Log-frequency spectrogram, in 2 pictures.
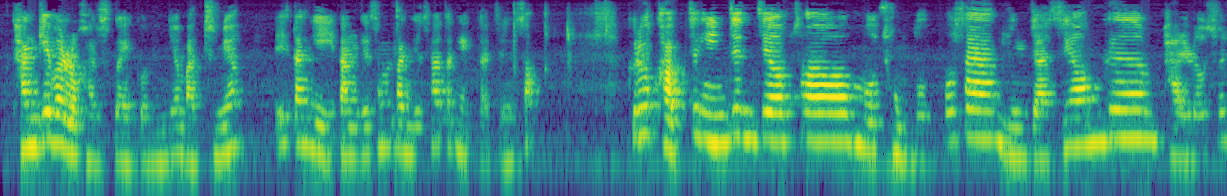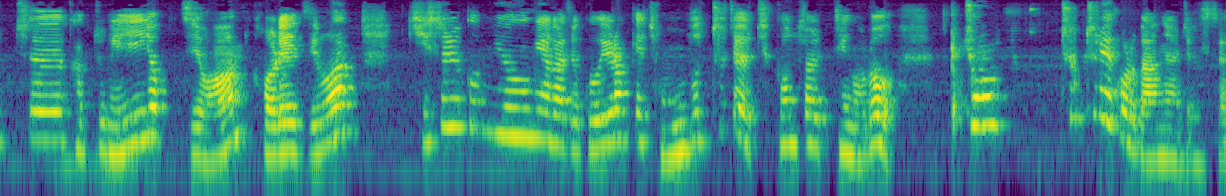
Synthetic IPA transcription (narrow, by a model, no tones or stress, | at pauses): taŋɡebaɭːokaɭs͈uɡaik̚k͈ʌdɯɲomat͡ɕʰɯmjʌn | iɭt͈aŋɡeidaŋɡesʰamdaŋɡesʰadaŋek͈ad͡ʑiesʰʌ | kɯɾiɡokak̚t͡ɕ͈ɯŋind͡ʑɯnd͡ʑiʌp̚sʰʌmːwʌt͡ɕʌŋbupʰosʰaŋjund͡ʑaɕʰiwʌŋɡɯmpaɭːosʰut͡ɕʰɯkak̚t͡ɕ͈oŋeiʎjʌp̚t͡ɕ͈iwʌnkʌɾe̞d͡ʑiwʌn | kisʰuɭɡumjuŋe̞ɡad͡ʑiɡoiɾʌkʰe̞t͡ɕʌŋbutʰud͡ʑet͡ɕʰi̥kʰʌnsʰʌɭtʰiŋɯɾo | t͡ɕom | t͡ɕʰutʰuɾe̞ɡɯɾonanɯad͡ʑʌis͈ʌ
